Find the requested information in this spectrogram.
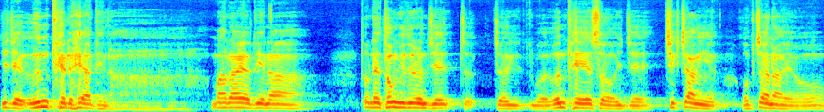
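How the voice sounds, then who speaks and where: Captured in a very clean recording with a silent background, the voice moves at a fairly slow pace with fairly even intonation and long, frequent pauses. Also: man, fairly high pitch for a man. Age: 60s. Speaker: pastor. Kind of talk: sermon. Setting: church. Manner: conversational.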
